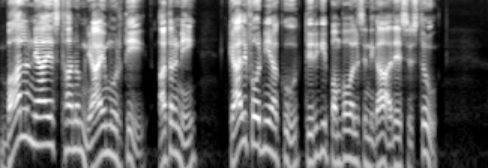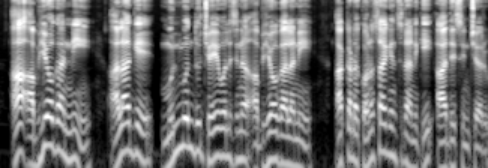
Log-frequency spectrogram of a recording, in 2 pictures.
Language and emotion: Telugu, neutral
